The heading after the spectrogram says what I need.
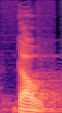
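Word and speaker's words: doubt: তারপর আসেন ডাউট, ডিউ ইউ বিটি, ডাউট, বি উচ্চারিত হবে ডাউট, ডিএইউটি, ডাউট ডাউট, এবার বলবেন।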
